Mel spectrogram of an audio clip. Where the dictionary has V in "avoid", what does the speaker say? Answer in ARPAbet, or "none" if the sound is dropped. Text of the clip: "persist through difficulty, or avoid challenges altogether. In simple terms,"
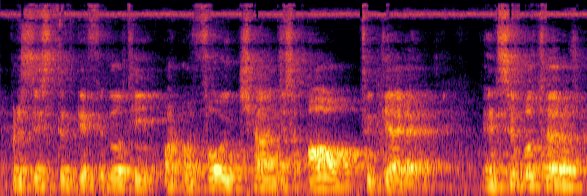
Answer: V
